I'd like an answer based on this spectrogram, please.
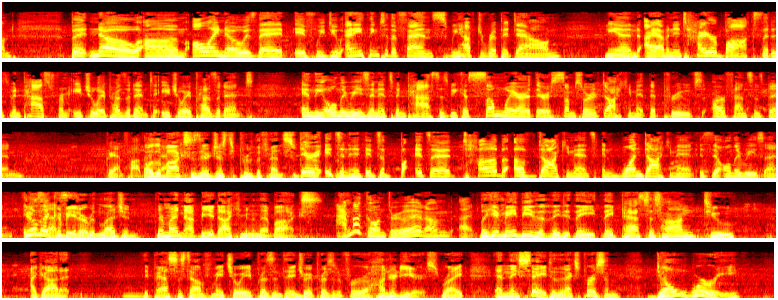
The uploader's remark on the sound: Live from First Ascent Chicago.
